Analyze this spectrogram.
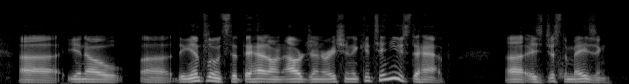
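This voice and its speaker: This man has a normal speaking voice at medium pitch. He uses ordinary pitch variation and a moderate pace. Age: 50s. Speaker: radio host. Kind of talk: casual chat.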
